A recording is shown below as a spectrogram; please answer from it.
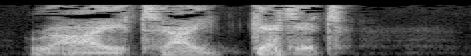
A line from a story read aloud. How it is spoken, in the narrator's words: Boindil said grimly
